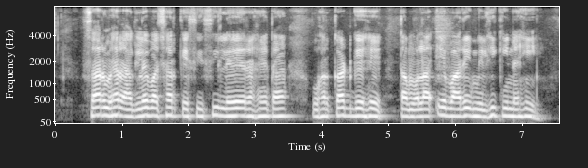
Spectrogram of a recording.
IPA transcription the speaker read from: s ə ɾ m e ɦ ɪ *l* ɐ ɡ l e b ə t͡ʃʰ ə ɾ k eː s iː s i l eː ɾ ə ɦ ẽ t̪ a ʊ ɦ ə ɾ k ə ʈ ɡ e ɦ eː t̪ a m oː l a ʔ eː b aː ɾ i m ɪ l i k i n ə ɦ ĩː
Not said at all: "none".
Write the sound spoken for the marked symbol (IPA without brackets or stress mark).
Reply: ɾ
